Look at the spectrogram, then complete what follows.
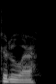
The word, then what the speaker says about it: Gurule: What is the correct way that we It's pronounced gel.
